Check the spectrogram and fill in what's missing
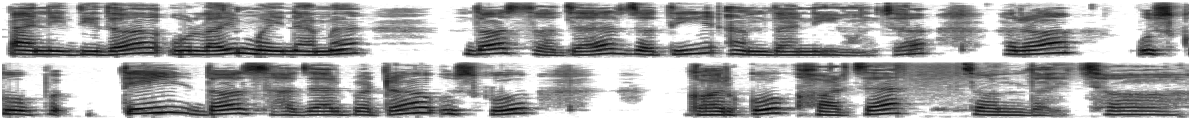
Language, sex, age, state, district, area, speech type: Nepali, female, 45-60, West Bengal, Darjeeling, rural, spontaneous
